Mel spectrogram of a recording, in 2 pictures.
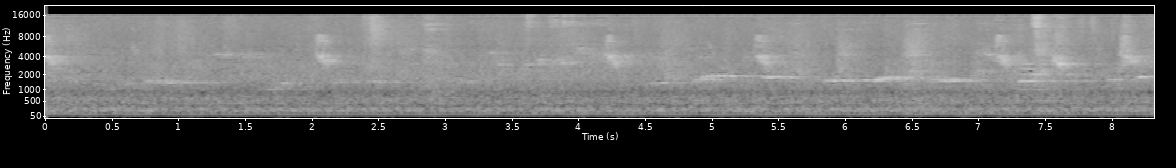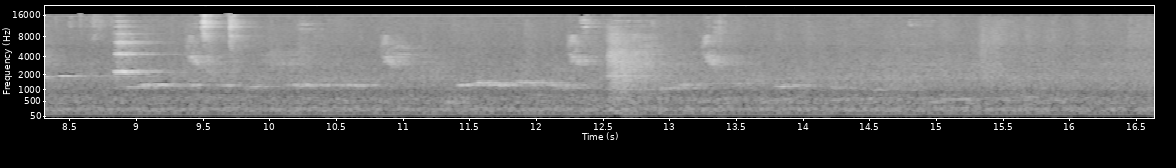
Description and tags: a man whistling on a background of street noise, distant traffic rumble
ambiance, canary, whistling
